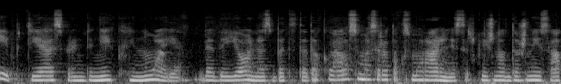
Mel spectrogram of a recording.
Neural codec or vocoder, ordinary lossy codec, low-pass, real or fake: none; AAC, 48 kbps; 14.4 kHz; real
